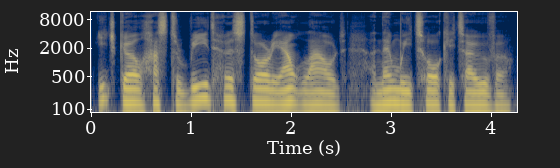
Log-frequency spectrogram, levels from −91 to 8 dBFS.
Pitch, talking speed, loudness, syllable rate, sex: 125 Hz, 210 wpm, -17 LUFS, 4.4 syllables/s, male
